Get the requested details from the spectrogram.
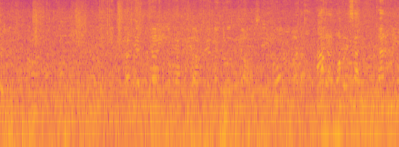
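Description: Elderly women talk casually close by.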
